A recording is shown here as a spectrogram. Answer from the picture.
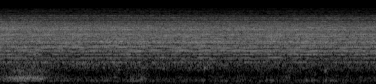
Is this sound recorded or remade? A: recorded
